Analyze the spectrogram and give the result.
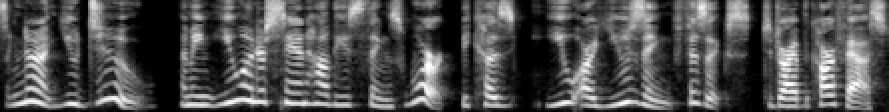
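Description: Speaking with an American accent at a moderate pace, a woman with a fairly high pitch uses very wide pitch swings and big swings in loudness, with hardly any pauses, on a very clean recording with a silent background. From US Midwest, Milwaukee. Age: 50s. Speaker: physicist and author. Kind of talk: radio interview. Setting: radio studio.

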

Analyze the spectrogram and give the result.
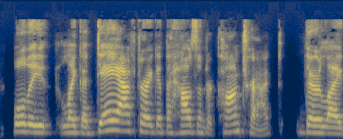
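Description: The voice is animated, with a bright, sharp tone and ordinary pitch variation. It moves at a fairly quick pace against a quiet background. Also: woman. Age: 30s. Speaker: respiratory therapist and Air Force reservist. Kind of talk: interview.

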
